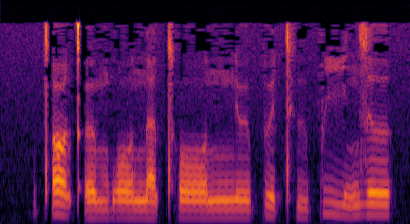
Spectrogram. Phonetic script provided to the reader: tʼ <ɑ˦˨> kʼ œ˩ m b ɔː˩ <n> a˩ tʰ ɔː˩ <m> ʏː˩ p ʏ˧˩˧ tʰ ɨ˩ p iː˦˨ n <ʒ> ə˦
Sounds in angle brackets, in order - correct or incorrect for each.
correct, correct, incorrect: nː, incorrect: z

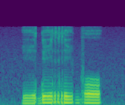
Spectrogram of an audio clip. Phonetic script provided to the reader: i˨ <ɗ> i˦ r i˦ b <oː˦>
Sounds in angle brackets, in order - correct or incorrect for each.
correct, incorrect: o˦

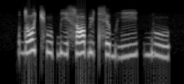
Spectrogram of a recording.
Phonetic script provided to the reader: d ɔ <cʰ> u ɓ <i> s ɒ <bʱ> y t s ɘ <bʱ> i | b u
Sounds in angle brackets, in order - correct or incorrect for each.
correct, correct, incorrect: ɓ, correct

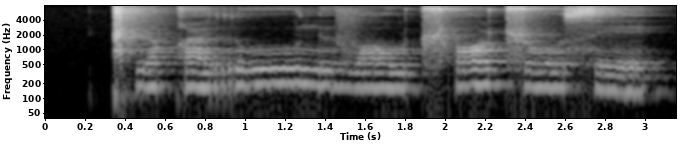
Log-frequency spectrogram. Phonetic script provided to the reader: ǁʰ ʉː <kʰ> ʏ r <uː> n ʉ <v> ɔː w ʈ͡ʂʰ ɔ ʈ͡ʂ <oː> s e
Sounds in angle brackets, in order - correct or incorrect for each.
incorrect: q, correct, correct, correct

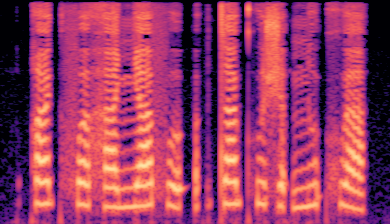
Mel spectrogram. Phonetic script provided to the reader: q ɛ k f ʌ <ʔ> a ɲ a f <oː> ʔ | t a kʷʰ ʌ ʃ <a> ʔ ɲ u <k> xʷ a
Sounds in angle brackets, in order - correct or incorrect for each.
incorrect: h, incorrect: o, incorrect: ʌ, incorrect: ʔ

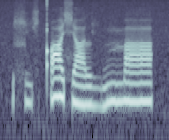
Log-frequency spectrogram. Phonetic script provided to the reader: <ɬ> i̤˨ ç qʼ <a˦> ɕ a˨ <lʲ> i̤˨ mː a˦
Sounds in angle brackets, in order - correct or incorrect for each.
correct, correct, incorrect: l

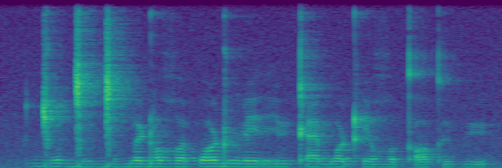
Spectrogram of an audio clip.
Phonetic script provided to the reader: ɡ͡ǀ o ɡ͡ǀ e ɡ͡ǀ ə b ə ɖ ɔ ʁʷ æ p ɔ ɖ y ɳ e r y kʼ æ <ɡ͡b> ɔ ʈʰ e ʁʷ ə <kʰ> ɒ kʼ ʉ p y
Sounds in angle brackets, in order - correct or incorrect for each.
incorrect: b, incorrect: kʼ

